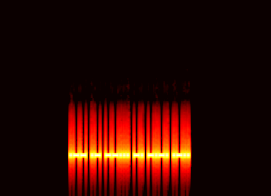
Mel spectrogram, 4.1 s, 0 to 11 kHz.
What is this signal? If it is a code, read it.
Morse code, heard as a keyed tone, about 44 wpm, 700 Hz. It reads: WA7NCL
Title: NA SOTA Activator Callsigns 45wpm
